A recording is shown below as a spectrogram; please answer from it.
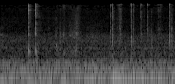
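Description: Faint keystrokes on a computer keyboard, a handful of separate clicks as a word is typed.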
